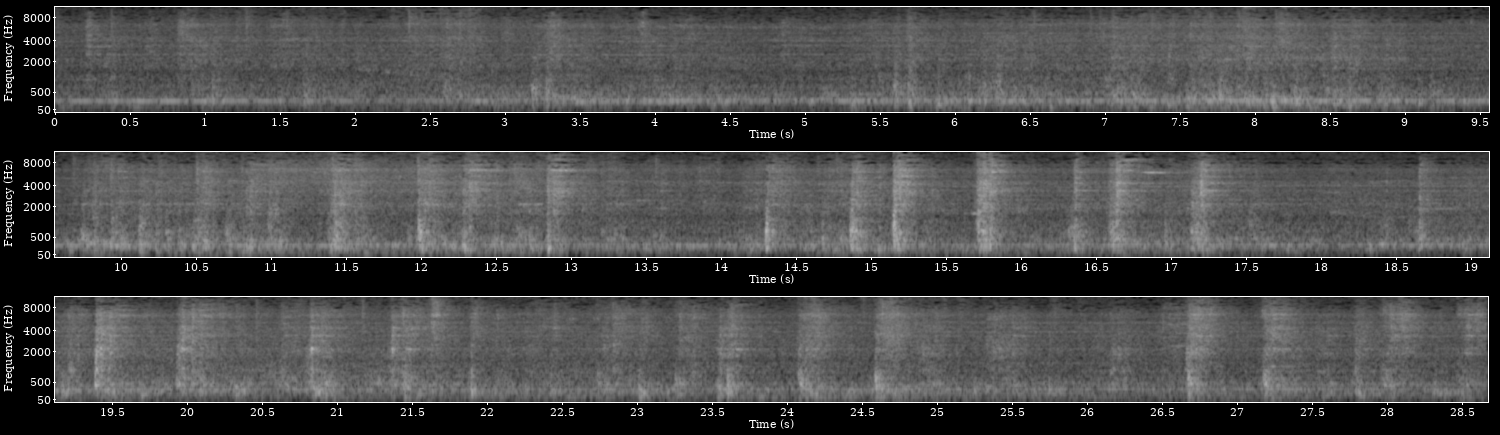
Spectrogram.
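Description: Passenger train rolling through a station, heard from its own coach: a steady rumble and hum, with the wheels clacking over rail joints and points. The clacks come thick and irregular from about ten seconds in.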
